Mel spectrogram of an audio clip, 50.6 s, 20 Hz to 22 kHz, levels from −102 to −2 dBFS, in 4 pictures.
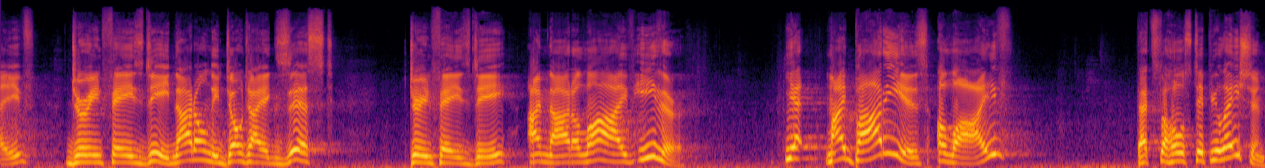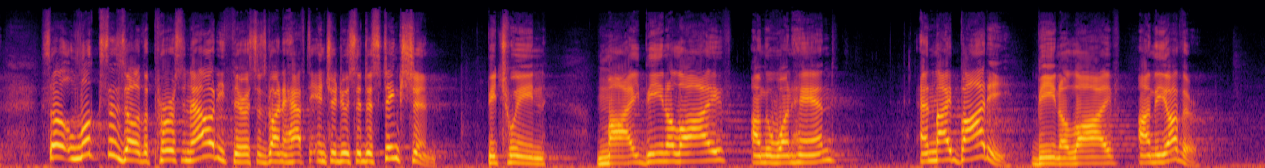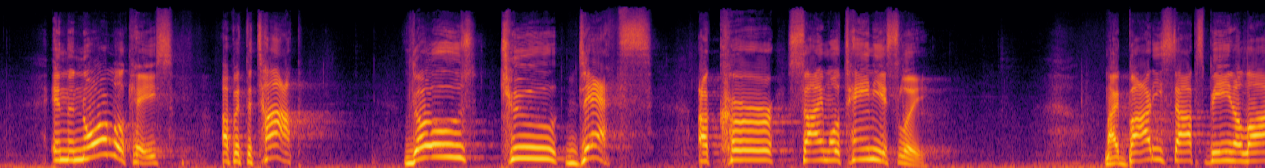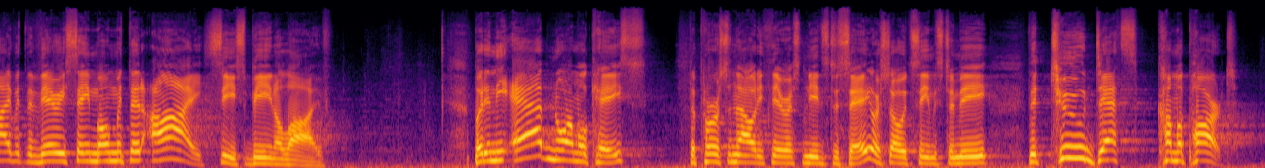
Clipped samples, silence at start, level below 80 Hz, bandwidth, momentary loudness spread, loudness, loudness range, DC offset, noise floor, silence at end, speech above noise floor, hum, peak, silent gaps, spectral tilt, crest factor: under 0.1%; 0 s; -46 dBFS; 17 kHz; 9 LU; -18 LUFS; 3 LU; under 0.1%; -47 dBFS; 0.3 s; 30 dB; none; -6 dBFS; none; -5.5 dB/octave; 14 dB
